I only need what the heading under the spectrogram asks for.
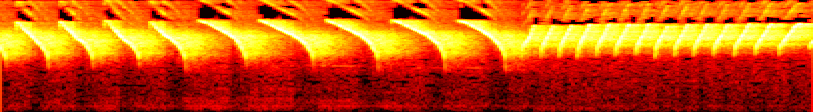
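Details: Canary singing slow, loud, downward-swooping whistles about three per second, then breaking into a fast, even, high trill.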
